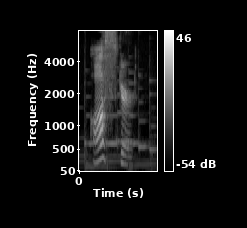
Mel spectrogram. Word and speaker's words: Oscar: Short O vowel sound. Meet Oscar. Oscar. Do you hear the short O sound at the beginning of his name, Oscar?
